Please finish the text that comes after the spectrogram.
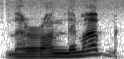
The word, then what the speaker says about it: leronlimab: Because Yeah, because leronlimab isn't exactly Leronlimab. easy. Easy to Yeah, pronounce.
